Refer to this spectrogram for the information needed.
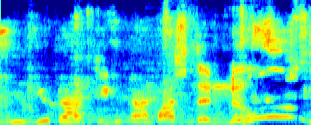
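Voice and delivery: high, disbelieving comeback; mock outrage, high and incredulous; incredulous retort. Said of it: "I'm like".

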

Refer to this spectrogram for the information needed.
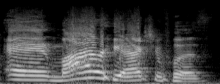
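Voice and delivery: ordinary talk, nothing marked

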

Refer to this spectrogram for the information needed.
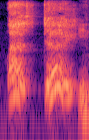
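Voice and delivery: high-pitched mock shock; acted disbelief. Fired worker to his boss, acted high-pitched disbelief. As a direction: question it in stunned, high-voiced disbelief.

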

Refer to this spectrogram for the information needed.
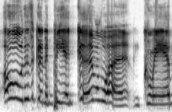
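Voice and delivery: put-on high, loud gleeful child; excited little boy. Little Sam thrilled to hear grandpa's story, high and loud. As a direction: squeal like an eager kid.

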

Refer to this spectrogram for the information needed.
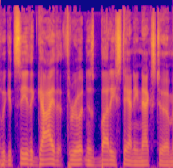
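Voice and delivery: normal talking voice

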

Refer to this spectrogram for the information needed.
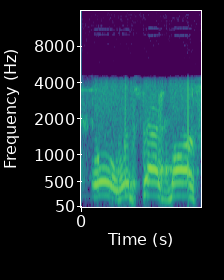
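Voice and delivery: high-pitched eager sidekick; Coco. Retold or imitated. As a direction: squeak it up high, answering the boss. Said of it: "in that high pitch".

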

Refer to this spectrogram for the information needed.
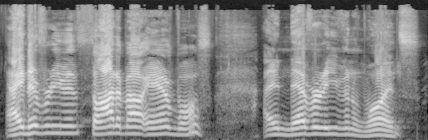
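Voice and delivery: high, loud, incredulous burst; astonished realisation. Real, not acted. Host realising pets go unvaccinated too, loudly astonished. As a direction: pitch it right up, genuinely astonished.

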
